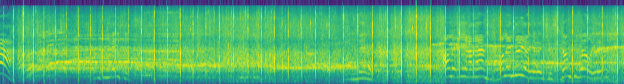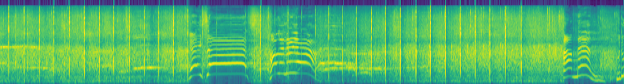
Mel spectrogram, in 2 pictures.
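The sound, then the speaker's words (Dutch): A church audience claps and cheers in sustained, dense applause. Shouts and high whoops rise above the clapping, with a burst of voiced cheering past the midpoint and the clapping carrying on to the end. “Dus ik wil even vragen of je dat echt wil laten horen. En niet met een beschaafd klapje. Halleluja!”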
